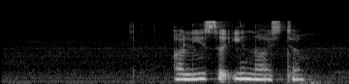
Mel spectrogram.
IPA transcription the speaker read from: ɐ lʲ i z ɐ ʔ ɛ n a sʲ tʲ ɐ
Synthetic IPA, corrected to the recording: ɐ lʲ i s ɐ ʔ i n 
